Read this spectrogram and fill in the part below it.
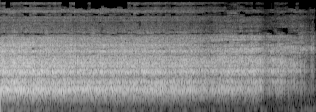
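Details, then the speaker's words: Old Athearn Bluebox HO boxcar with added speaker circuit: steady scratchy hiss with rattling edge for about two seconds, then fading; odd noise from the sound board, cause unknown. "So I've pretty much chalked this car down to being a scary car that makes spooky noises."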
